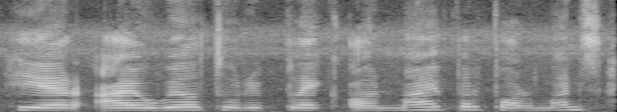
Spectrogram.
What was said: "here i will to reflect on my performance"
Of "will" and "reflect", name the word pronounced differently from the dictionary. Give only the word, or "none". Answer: reflect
